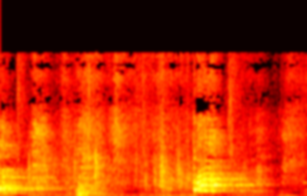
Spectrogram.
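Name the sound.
dogs barking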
